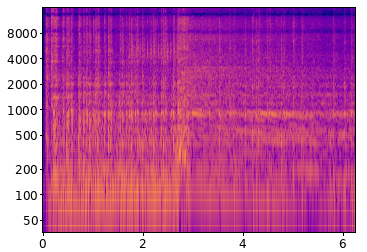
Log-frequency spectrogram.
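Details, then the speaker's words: 1997 Polaris SLX 1050 jet ski two-stroke after a rebuild with new pistons, and heads and exhaust refitted. It revs sharply, then settles into a busy, fairly even idle with no knocking. It runs well after the rebuild. "so just like that you guys can see starting to run pretty good"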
